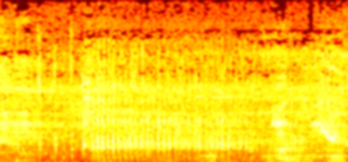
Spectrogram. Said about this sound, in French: C'est lui? Le pingouin, il ronfle, il a sommeil. Il dort bien, le cousin.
